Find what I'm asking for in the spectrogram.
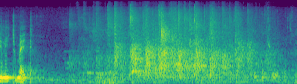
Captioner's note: applause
